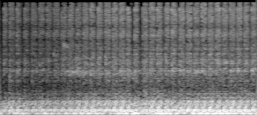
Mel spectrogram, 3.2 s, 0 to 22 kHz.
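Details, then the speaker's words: 2012 Chevy Equinox/Terrain after engine install, first start: low idle with uneven stumbling pulse, one cylinder dropping out; misfire at idle, code for cylinder 3 coil, coil likely bad. "let's give another go well you can see it started much easier we still have a misfire"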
